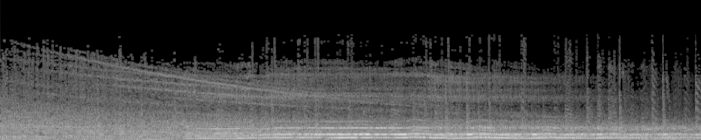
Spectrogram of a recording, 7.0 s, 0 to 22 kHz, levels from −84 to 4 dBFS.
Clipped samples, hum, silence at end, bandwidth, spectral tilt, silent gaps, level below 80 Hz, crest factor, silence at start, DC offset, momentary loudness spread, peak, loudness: under 0.1%; none; 0 s; 16.5 kHz; -3 dB/octave; none; -38 dBFS; 14 dB; 0 s; under 0.1%; 8 LU; -4 dBFS; -18 LUFS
